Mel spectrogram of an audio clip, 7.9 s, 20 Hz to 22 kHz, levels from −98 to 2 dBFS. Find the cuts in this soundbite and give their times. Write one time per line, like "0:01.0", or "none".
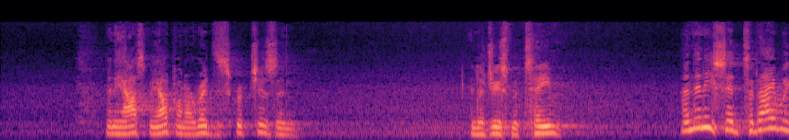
none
